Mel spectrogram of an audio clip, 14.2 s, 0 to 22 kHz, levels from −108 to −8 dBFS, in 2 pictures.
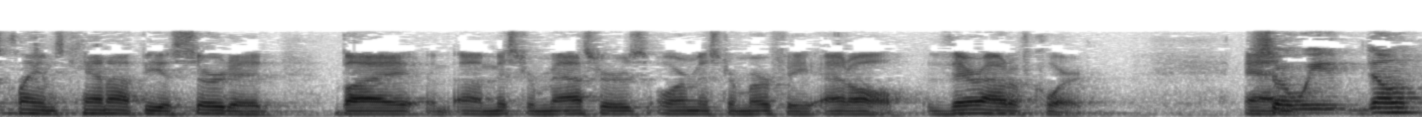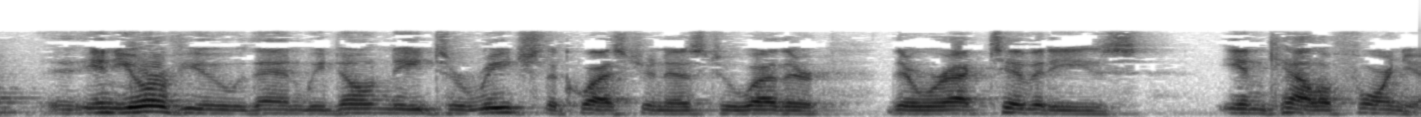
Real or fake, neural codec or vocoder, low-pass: real; none; 7.2 kHz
